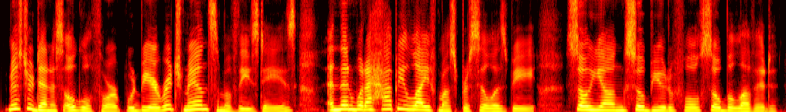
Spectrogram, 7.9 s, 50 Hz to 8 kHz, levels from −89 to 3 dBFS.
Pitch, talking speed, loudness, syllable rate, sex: 210 Hz, 200 wpm, -18 LUFS, 5.5 syllables/s, female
